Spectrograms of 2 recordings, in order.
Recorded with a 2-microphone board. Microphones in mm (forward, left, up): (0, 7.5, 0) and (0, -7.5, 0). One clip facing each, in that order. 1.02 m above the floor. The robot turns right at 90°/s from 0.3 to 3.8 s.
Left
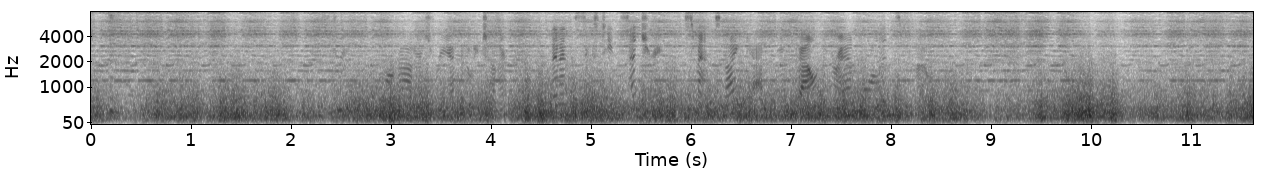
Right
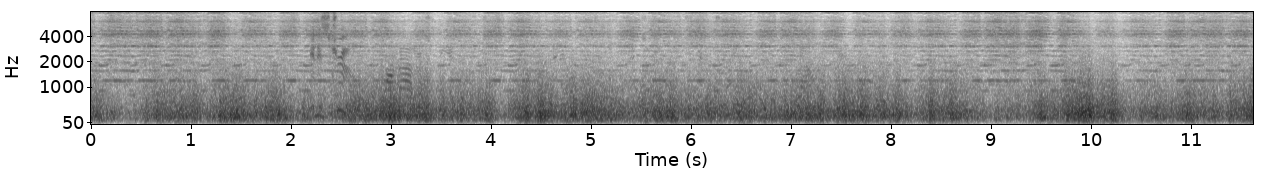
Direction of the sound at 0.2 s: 55° left (ahead or behind).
